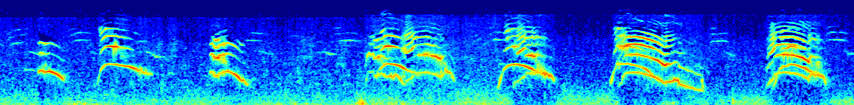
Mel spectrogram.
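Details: Kitten meowing repeatedly: seven bright, high meows, each a short rising-then-falling wail with clear harmonics, spaced about one to two seconds apart, some longer and drawn out, over quiet low background rumble.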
